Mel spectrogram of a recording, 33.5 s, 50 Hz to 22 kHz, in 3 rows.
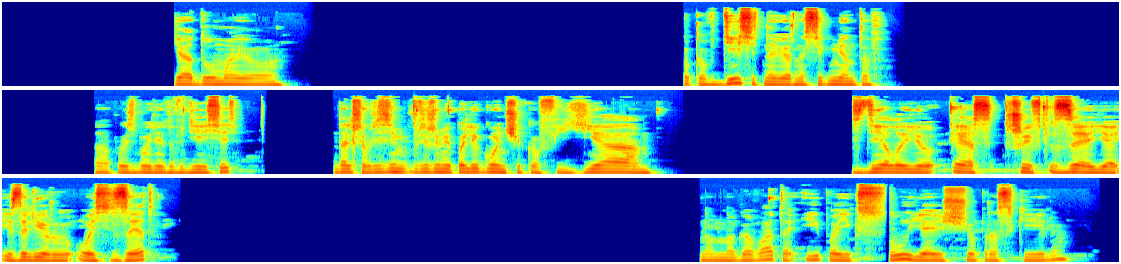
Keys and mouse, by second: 12.7 click, 13.6 Tab, 14.6 middle click, 15.3 shift+middle click, 17.6 click, 18.7 shift+click, 20.5 s, 21.4 shift+z, 28.7 click, 29.1 middle click, 31.0 click, 31.2-33.5 drag.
